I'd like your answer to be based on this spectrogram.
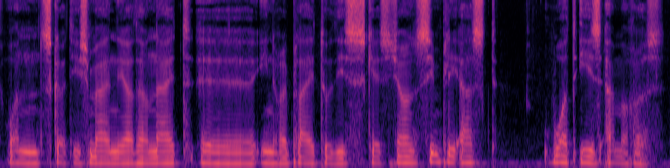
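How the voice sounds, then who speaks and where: A man playing an aloof, pompous French gentleman, speaking with a French accent in a deadpan, languid way. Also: fairly low pitch, unhurried, dry recording, close to an everyday voice. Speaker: comedian guest. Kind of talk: in-character comic interview.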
